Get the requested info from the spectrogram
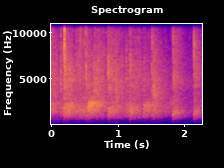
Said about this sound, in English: I'm going to have to teach y'all how to clap today. Y'all are still on the turkey tryptophan, I think.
